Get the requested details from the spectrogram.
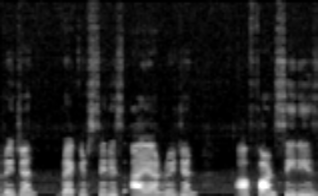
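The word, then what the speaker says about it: Pfund: Brackett series IR region, फंड series, ये पैफंड नहीं अपने पढ़ना, पी साइलेंट है यहाँ पर, ये फंड सीरीज है दैट इज आईआर रीजन।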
